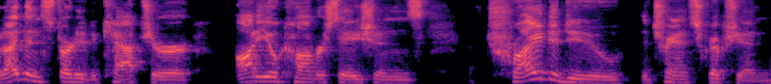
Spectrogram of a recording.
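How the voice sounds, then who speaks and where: With a Bay Area accent, this voice has a bright, sharp tone, lively intonation and very even loudness against a quiet background. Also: man, medium pitch for a man. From US West Coast, San Francisco Bay Area. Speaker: tech consultant and podcast host. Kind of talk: casual interview chat. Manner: fast; halting, many fillers and restarts.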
